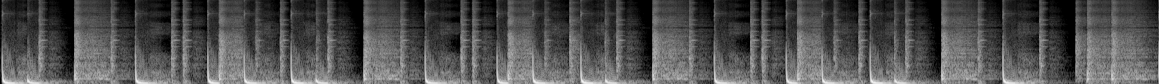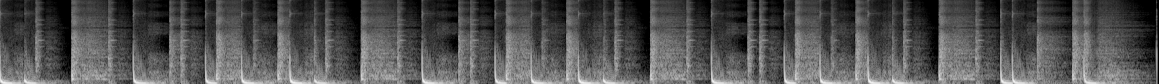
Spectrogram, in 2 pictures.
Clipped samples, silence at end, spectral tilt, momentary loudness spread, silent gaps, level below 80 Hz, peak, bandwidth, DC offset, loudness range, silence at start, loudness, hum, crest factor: under 0.1%; 0.15 s; -5.5 dB/octave; 9 LU; none; -16 dBFS; 0 dBFS; over 20 kHz; 0.4%; 2 LU; 0 s; -15 LUFS; none; 14 dB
